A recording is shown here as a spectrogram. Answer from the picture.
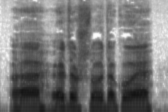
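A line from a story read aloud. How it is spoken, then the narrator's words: Angry question. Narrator (Russian): спросил Бернс, сердито глядя на меня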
